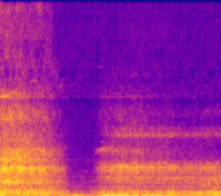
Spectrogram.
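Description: A man breathing close to the microphone: a hissing in-breath at the start, then about a second in a heavier out-breath through the nose with a low puff of air on the mic.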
